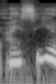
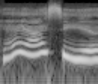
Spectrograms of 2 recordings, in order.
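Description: First: Lightly voiced reply of a spirit; spirit's reply. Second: High-pitched retold hello; acted-out greeting. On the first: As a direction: answer back, only slightly set apart. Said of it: "And he was like". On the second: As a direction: call a high, light greeting to a visitor. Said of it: "and I was like".

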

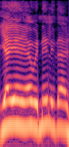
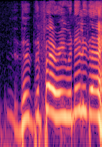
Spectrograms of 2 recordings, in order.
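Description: First: Quick reassurance. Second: Much higher, louder repeat to be heard. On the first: First answer to ferry lady. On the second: Repeating to ferry lady on bad line, higher and louder. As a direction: shout it again down the phone. Repeating as she can't hear. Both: Retold or imitated.

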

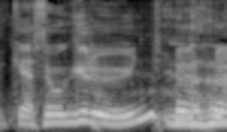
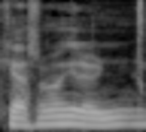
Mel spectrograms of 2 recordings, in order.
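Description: First: "grunnen" pushed out high and loud; higher, forceful question landing on "grunnen"; stress on grunnen. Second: Said in the usual way. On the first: Shown as a demonstration. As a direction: repeat it louder, hitting "grunnen". Repeats the question emphatically.

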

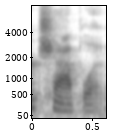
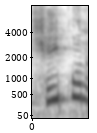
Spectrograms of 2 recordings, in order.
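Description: First: Chaplin as CHAP-lin; short-a pronunciation. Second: Chaplin as CHAY-plin; long-a pronunciation. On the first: Asking co-host which is right, Chaplin as CHAP-lin. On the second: Asking co-host which is right, Chaplin as CHAY-plin. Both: Shown as a demonstration. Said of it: "is it Chaplin or Chaplin".

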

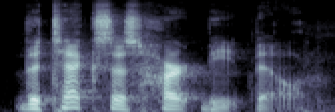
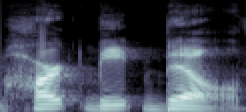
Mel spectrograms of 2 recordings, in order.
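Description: First: Said in the usual way. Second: Heartbeat drawn out slowly and firmly; weighty, slow emphasis on Heartbeat; stress on Heartbeat. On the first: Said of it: "emphasize that word one more time". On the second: Shown as a demonstration. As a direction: hit Heartbeat hard, both words slow and deliberate. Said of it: "I want to emphasize that word".

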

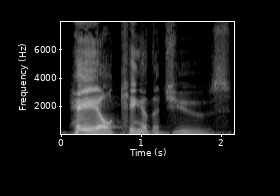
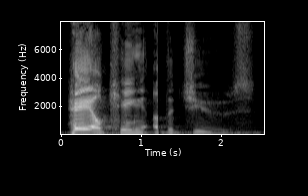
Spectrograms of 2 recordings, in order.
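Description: First: Sarcastic. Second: Sarcastic mockery. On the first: Retold or imitated. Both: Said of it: "then sarcastically declaring".

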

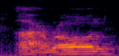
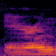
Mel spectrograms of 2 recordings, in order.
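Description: First: "Aharon" said as ah-ha-RONE; original name pronunciation. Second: "Aaron" said as AIR-un; two-syllable English "Aaron"; familiar English pronunciation. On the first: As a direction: open ah starting "Aharon", long o at the end. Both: Shown as a demonstration. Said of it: "we know him as Aaron".

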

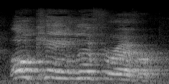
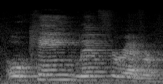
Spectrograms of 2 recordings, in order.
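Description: First: Loud, higher mock royal greeting; sarcastic hail to the king. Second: Said in the usual way. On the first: Daniel greeting the king with sarcasm. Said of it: "Maybe there was some sarcasm there".

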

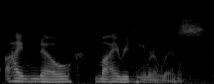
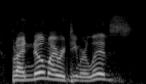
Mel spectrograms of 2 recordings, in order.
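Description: First: Soft, very slow and low; quiet and slow. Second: Loud, high cry of faith; loud declaration. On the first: Real, not acted. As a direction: let it sink in softly. Quiet restatement of the creed. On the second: Retold or imitated. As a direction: proclaim it boldly with a rising end. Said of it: "Job goes".

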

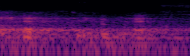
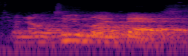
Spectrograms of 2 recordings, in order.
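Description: First: Soft, breathy laugh, almost whispered, quick. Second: Said in the usual way. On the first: Real, not acted. Warden repeats his promise to himself with a nervous whispered laugh. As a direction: laugh it under your breath to yourself.

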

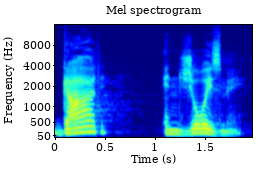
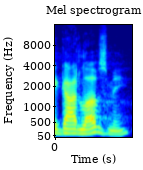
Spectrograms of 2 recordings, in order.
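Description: First: "enjoys" dropped low and softer, set apart after a pause on "God"; soft, weighted enjoys. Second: Said in the usual way. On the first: Shown as a demonstration. Pastor contrasting phrases for his congregation, softly stressing "enjoys". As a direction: lean into "enjoys", slow and soft. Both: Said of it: "there's something different about saying".

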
